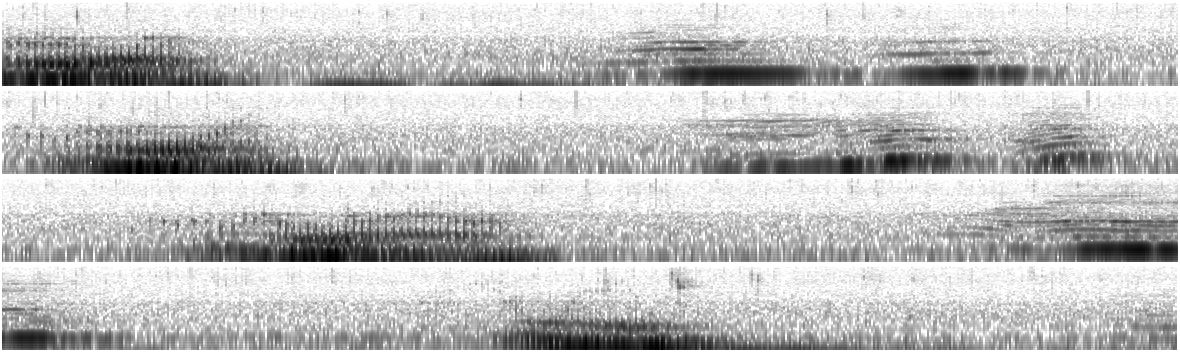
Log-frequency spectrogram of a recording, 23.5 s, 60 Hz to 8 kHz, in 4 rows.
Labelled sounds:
3.2	3.6	humpback whale, 0.78 to 1.8 kHz
9.3	10.6	humpback whale, 0.78 to 1.6 kHz
16.7	17.5	humpback whale, 1.0 to 2.9 kHz

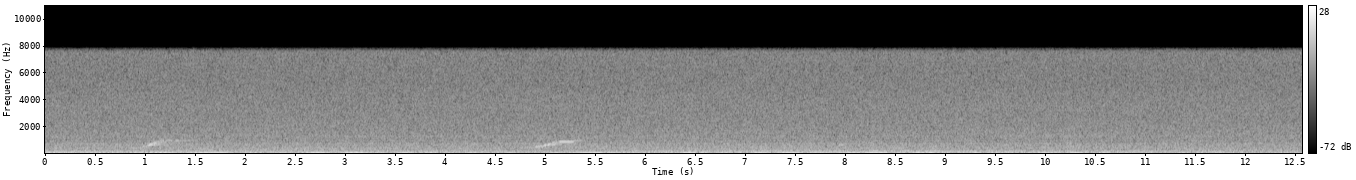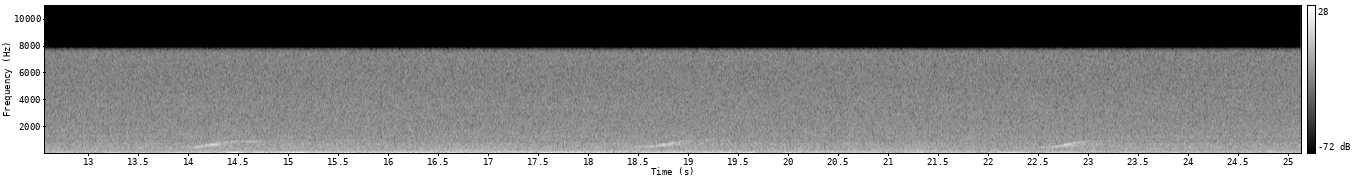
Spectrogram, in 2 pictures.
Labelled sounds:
5.1	5.4	humpback whale, 0.80 to 1.0 kHz
14.3	14.8	humpback whale, 0.80 to 1.0 kHz
22.8	23.1	humpback whale, 0.80 to 0.96 kHz

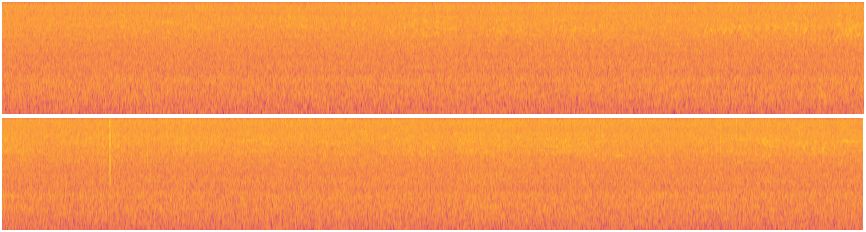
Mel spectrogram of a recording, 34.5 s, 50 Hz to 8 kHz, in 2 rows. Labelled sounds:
8.9	9.2	Pacific white-sided dolphin, 4.0 to 4.2 kHz
14.3	14.6	Pacific white-sided dolphin, 3.8 to 4.2 kHz
34.0	34.3	Pacific white-sided dolphin, 4.3 to 4.6 kHz

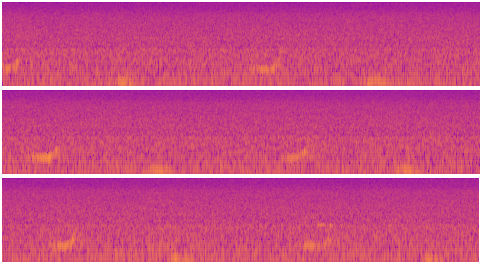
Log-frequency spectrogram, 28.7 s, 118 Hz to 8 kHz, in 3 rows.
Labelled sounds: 15.9	16.1	humpback whale, 2.8 to 3.1 kHz

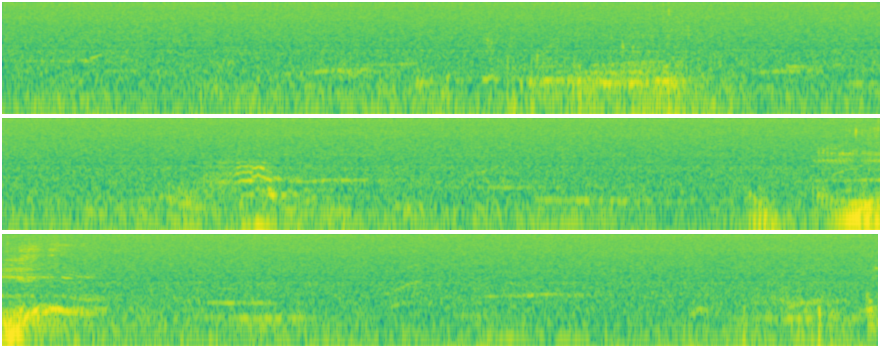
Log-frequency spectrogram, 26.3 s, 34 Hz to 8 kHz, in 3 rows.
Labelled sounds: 16.9	17.9	humpback whale, 0.80 to 1.2 kHz

